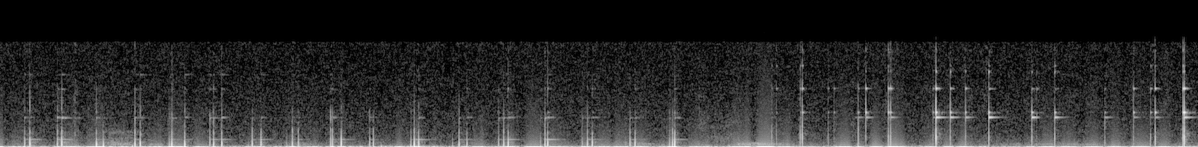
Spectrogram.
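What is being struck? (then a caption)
Empty glass soda bottle. An empty, hollow clear glass Grapette soda bottle with a painted label is tapped with short painted fingernails along its body and neck, and turned sideways during the tapping. The result is a quick series of light, dry clinks, with a faint glassy ring in the lower taps that gives way to brighter, higher pings later on.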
